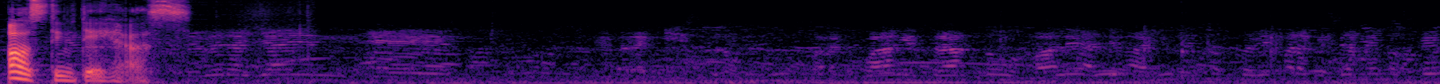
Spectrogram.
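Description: A crowd of people murmurs softly outdoors.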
